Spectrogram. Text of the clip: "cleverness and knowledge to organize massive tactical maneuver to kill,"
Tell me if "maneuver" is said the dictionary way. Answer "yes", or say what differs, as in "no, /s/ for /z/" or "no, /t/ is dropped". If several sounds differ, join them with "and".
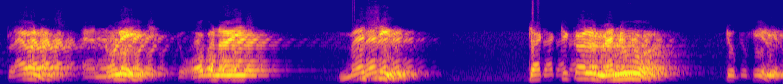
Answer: no, /v/ is dropped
